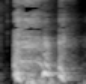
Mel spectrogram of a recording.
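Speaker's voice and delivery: sharp dry cough; single harsh cough. Real, not acted. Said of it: "je tousse encore".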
